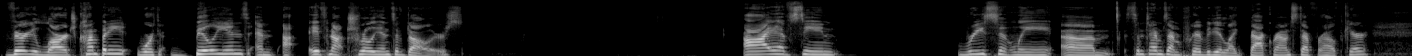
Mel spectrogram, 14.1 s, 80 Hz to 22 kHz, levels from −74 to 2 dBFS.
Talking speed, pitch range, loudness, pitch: 110 wpm, 180-235 Hz, -24 LUFS, 205 Hz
